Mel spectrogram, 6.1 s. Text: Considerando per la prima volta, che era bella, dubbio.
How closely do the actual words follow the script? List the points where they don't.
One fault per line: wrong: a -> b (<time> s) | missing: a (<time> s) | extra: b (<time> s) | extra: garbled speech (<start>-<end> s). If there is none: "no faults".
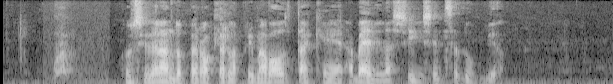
extra: però (1.8 s)
extra: sì senza (3.9 s)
